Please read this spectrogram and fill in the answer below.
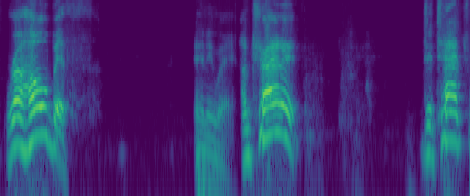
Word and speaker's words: Rehoboth: You would say Rehoboth, but it's Rahobath.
